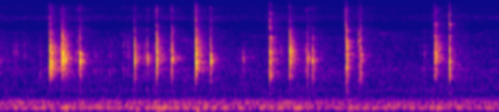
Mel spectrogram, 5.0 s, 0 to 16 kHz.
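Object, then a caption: Mechanical keyboard with plastic keycaps. Fingertips tap the plastic keycaps of a white mechanical keyboard, producing 17 short, bright clicks in uneven bursts of typing. Each click is sharp and dies away almost instantly over a faint, steady low hum.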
